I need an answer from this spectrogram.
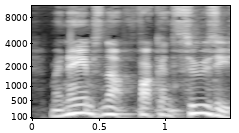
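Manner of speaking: high, loud furious yell; screamed. Acted. Jane shouting back at the police outside, screaming in anger. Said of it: "she screamed".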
